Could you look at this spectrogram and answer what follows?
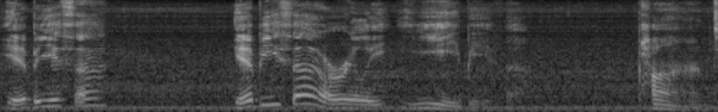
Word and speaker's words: Ibiza: Oh, Ebi. Oh, you learned to pronounce it Ebi. Interesting. E, like seriously hard E, or more of just like a neutral E? Like Ibiza?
